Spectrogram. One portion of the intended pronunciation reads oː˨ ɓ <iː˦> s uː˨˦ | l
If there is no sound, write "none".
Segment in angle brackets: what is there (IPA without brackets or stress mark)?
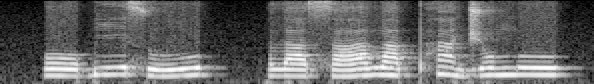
iː˦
